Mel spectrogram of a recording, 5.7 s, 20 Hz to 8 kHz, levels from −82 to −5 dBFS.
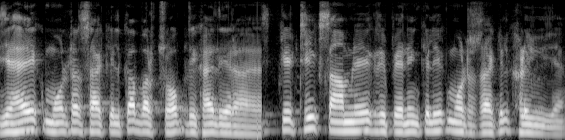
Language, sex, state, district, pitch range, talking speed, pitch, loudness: Hindi, male, Uttarakhand, Tehri Garhwal, 135-155 Hz, 245 wpm, 140 Hz, -17 LUFS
